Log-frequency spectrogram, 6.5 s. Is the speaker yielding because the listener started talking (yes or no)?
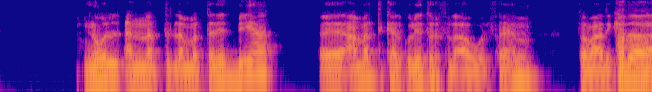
no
